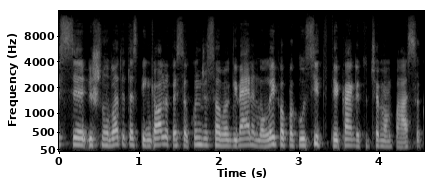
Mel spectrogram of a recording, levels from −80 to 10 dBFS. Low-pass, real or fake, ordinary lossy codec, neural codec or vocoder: 14.4 kHz; fake; MP3, 64 kbps; codec, 32 kHz, 1.9 kbps, SNAC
